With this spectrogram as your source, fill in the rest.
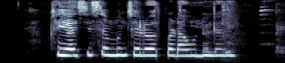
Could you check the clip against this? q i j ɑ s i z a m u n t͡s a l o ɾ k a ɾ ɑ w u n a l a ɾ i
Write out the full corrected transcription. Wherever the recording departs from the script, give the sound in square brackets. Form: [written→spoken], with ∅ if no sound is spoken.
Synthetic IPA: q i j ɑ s i [z→s] a m u n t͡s a l o ɾ [k→p] a [ɾ→ɽ] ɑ w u n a l a ɾ i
